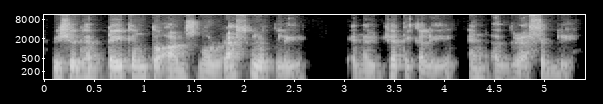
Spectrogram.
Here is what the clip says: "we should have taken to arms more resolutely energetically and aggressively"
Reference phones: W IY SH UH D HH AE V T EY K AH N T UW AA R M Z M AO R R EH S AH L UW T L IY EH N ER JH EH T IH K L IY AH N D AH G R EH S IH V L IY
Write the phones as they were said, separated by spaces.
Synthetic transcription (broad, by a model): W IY SH UH D HH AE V T EY K AH N T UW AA R M S M AO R R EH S L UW T L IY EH N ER JH EH T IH K L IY AH N D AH G R EH S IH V L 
